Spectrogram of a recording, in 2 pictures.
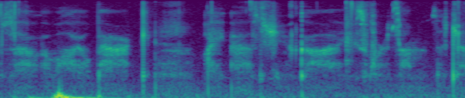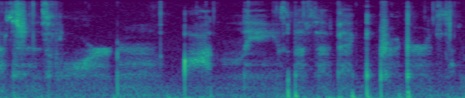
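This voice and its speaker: A whisper creeps along very slowly while clear background noise carries on. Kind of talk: ASMR whispered comment reading. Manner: whispered, soft-spoken.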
